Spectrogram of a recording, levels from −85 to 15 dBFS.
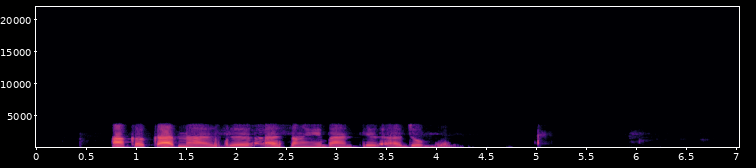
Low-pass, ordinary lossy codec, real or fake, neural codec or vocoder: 3.6 kHz; Opus, 24 kbps; real; none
